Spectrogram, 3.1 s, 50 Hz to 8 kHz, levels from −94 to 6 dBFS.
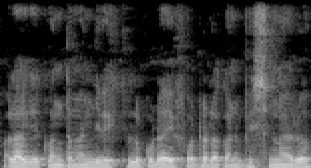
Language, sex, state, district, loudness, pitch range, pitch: Telugu, male, Andhra Pradesh, Sri Satya Sai, -17 LUFS, 110-120 Hz, 115 Hz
